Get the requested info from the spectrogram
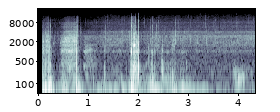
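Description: Underwater sound picked up by a camera in its waterproof housing: water moving over the housing with irregular muffled knocks and bumps, loudest in the first two seconds and dying down towards the end.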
